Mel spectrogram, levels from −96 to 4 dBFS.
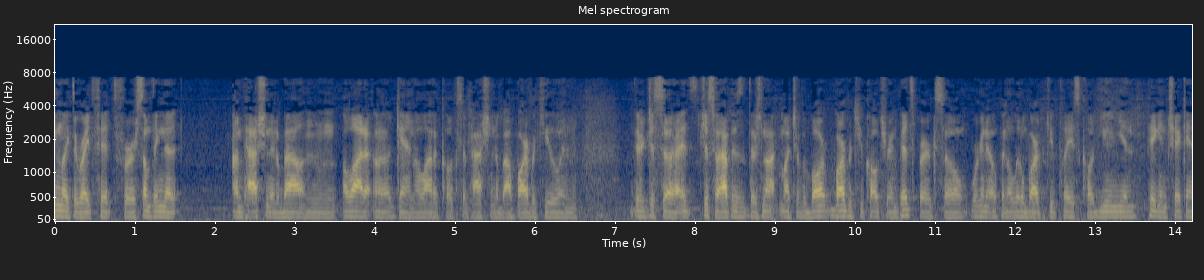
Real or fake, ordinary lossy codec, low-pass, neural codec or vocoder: fake; MP3, 32 kbps; 7.2 kHz; codec, 44.1 kHz, 7.8 kbps, Pupu-Codec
